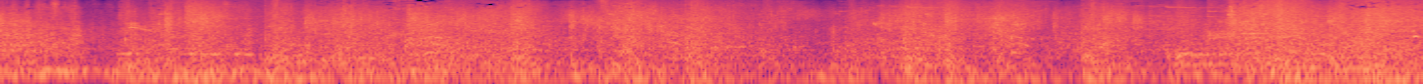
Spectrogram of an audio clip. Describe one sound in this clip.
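A large monster roars and thuds as it is attacked.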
